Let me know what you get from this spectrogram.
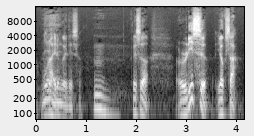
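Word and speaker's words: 历史: 그래서 리스 역사. 네. 역사를 리스라고 발음하거든요.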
